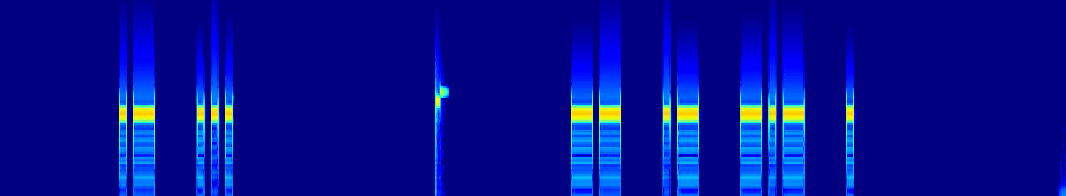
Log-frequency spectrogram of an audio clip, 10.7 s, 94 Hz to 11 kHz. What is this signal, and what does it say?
Morse code, heard as a keyed tone, about 17 wpm, spaced as for 12 wpm, 700 Hz. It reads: AS MAKE
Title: 2x Character Spacing - Top 300 Words - 17wpm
